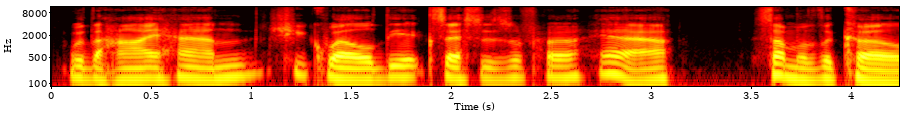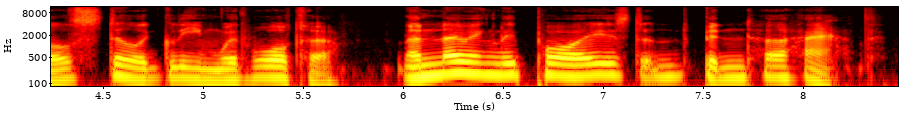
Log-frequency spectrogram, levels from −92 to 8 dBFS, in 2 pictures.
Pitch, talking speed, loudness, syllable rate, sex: 140 Hz, 170 wpm, -18 LUFS, 4.7 syllables/s, male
